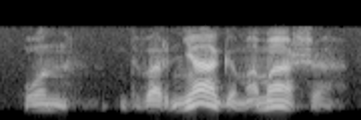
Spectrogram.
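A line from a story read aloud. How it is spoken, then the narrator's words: Grim, firm declaration. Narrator (Russian): мрачно, но твердо заявил мистер Паучер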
